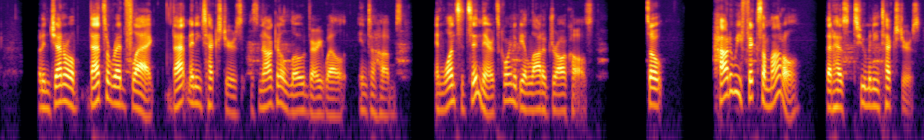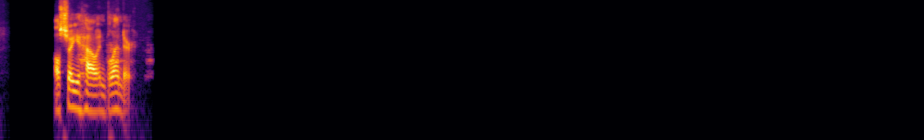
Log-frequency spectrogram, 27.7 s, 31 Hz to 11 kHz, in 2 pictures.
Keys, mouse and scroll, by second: 0.9 click, 2.1-2.4 scroll down 1, 3.0 click, 5.8 scroll up 1, 6.6 click, 10.0 scroll up 1.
